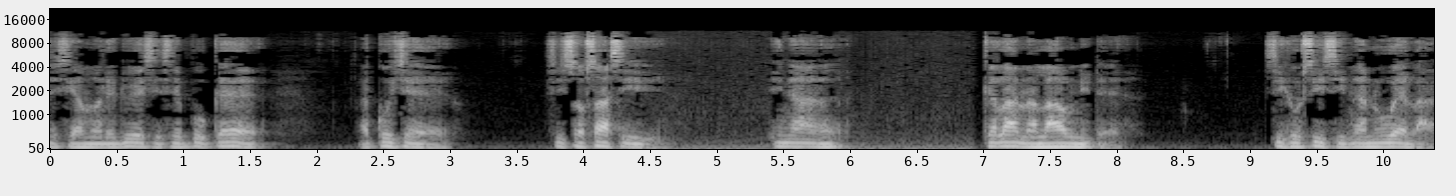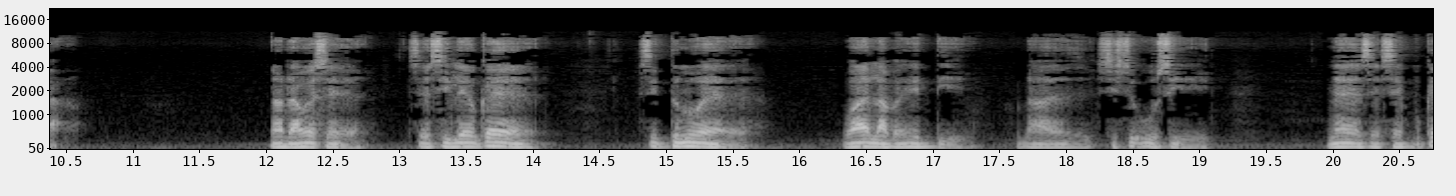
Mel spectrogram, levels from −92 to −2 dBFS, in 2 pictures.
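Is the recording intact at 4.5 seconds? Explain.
No. Low bit depth without dither runs from 4.09 to 6.93 s, likely truncation to about 8 bits, leaving signal-dependent grain roughly 25 dB below the sound. AAC compression is also present: nothing above 11.4 kHz, with a dull, smeared texture that likely points to AAC-LC at around 32 kbps.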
